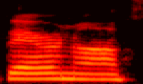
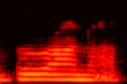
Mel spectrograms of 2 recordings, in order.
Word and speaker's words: Baranov: Are there useful documents anywhere, like in Russian archives, to provide a more realistic portrayal of Baranov, or have they been whitewashed too? Or Buranop, I mispronounced it.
